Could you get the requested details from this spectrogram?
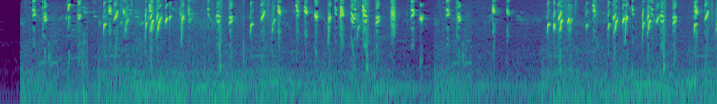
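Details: European goldfinch female batbata chatter used to set off male song: a long, busy stream of high, twittering and tinkling notes, nearly continuous with a brief break midway, over low background hum.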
